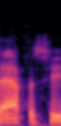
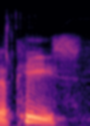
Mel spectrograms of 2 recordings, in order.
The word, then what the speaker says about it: Appice: it looks like a piece but it's always pronounced apathy that's the way my father pronounced it call mine used to say apathy and when he started playing Rod Stewart he pronounced it a piece so he changed it to a piece and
